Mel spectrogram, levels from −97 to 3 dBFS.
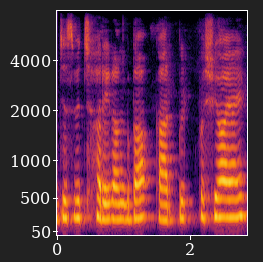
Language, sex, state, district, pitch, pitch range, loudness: Punjabi, female, Punjab, Fazilka, 235 Hz, 220-245 Hz, -15 LUFS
